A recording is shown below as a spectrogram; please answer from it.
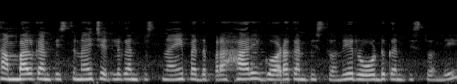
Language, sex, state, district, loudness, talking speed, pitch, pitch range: Telugu, female, Andhra Pradesh, Visakhapatnam, -22 LUFS, 130 wpm, 235 Hz, 225-245 Hz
